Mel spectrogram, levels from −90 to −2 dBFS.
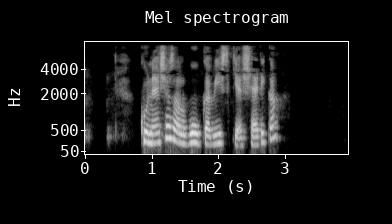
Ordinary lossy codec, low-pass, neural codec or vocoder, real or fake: MP3, 48 kbps; 7.2 kHz; none; real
